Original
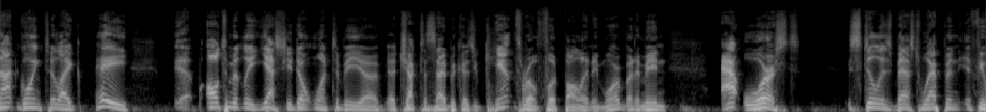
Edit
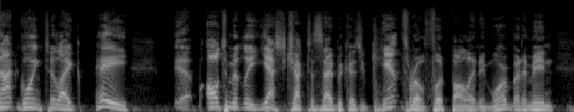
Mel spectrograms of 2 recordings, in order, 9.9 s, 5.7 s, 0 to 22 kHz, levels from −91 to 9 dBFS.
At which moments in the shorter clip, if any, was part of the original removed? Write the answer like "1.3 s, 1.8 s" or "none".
2.9 s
